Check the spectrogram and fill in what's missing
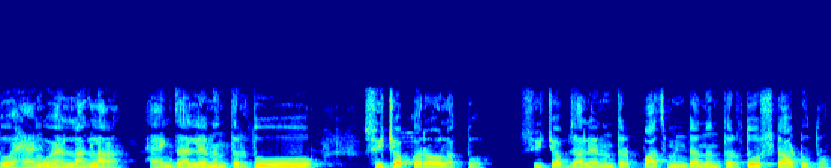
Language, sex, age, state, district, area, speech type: Marathi, male, 30-45, Maharashtra, Thane, urban, spontaneous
